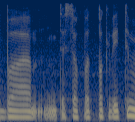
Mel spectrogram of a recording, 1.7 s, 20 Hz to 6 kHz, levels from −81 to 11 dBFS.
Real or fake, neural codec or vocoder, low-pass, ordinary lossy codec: real; none; 5.4 kHz; AAC, 48 kbps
